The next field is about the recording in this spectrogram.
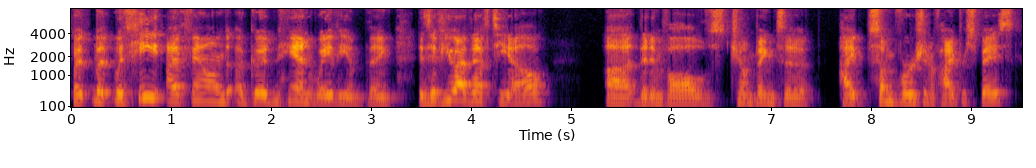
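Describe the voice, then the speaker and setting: High-voiced man chatting casually. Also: steady tone, unhurried. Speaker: podcast co-host and science fiction writer. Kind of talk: casual chat.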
